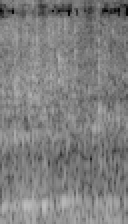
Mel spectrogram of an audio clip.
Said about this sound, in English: I'm going to pour it in to my gallon pitcher with the SCOBY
